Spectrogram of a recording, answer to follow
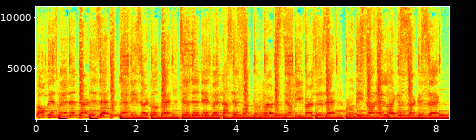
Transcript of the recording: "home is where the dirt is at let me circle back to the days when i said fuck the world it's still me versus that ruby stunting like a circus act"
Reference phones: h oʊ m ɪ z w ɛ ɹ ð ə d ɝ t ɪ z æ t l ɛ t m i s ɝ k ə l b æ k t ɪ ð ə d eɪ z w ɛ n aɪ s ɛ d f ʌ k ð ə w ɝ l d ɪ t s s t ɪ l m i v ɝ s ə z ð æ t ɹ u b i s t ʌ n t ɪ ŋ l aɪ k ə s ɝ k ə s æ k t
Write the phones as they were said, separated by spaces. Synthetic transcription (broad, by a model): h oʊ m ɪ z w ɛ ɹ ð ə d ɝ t ɪ z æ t l ɛ t m i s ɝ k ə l b æ k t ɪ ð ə d eɪ z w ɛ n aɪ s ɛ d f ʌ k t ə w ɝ d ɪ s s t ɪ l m i v ɝ s ə z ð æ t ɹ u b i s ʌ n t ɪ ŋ l aɪ k ə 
